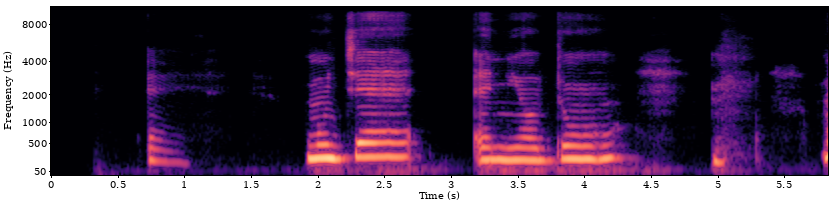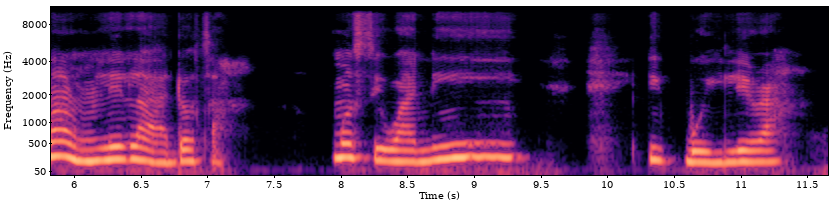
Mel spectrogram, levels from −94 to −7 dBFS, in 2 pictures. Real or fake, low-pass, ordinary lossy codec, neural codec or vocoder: fake; 9.9 kHz; none; vocoder, 22.05 kHz, 80 mel bands, Vocos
